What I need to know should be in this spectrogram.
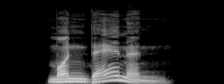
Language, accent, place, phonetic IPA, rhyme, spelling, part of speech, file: German, Germany, Berlin, [mɔnˈdɛːnən], -ɛːnən, mondänen, adjective, De-mondänen.ogg
- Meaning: inflection of mondän: 1. strong genitive masculine/neuter singular 2. weak/mixed genitive/dative all-gender singular 3. strong/weak/mixed accusative masculine singular 4. strong dative plural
